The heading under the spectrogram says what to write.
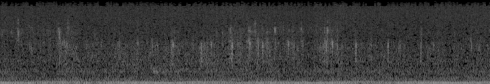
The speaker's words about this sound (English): Isn't he great? Let's clap him again.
